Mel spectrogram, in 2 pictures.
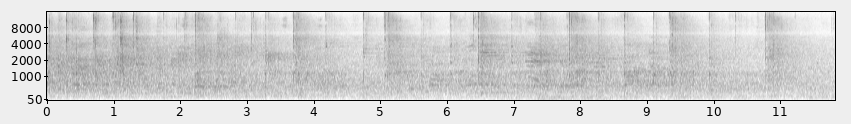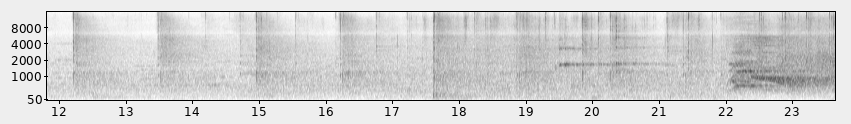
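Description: Murmur of voices in a large sports hall, with scattered sharp knocks and taps throughout.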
